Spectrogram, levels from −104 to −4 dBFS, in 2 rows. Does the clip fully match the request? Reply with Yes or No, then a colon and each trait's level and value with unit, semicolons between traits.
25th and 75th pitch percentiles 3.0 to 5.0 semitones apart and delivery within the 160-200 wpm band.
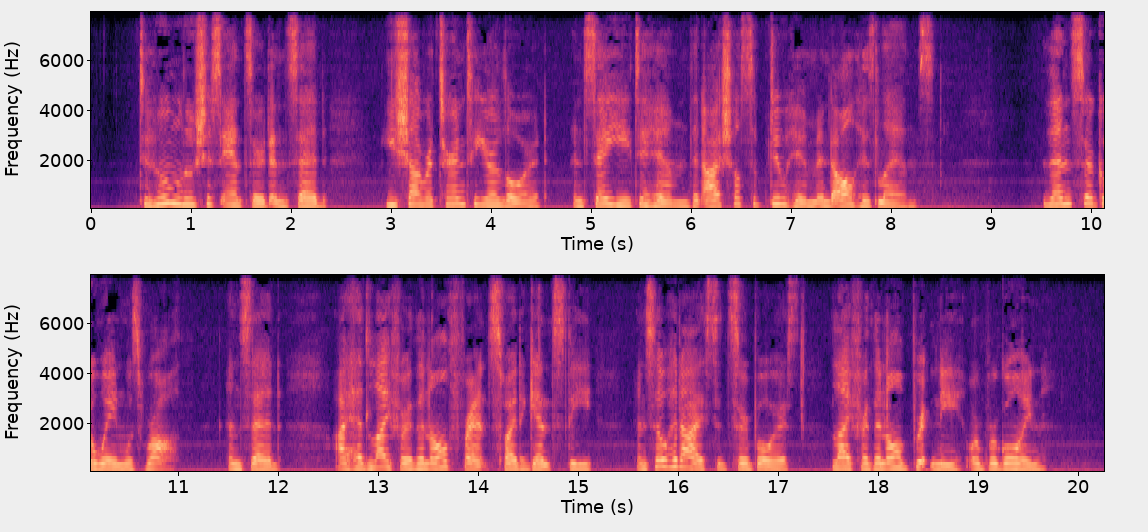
Yes: average, 3.7 semitones; average, 165 wpm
